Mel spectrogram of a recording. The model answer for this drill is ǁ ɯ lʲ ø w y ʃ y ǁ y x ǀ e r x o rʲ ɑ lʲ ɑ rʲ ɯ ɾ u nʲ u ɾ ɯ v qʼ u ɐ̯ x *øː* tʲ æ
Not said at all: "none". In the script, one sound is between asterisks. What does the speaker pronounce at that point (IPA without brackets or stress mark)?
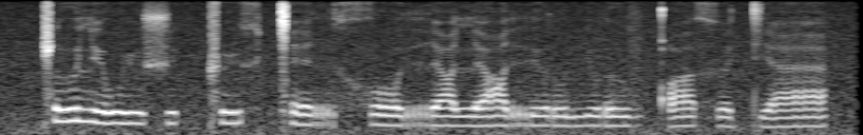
ø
